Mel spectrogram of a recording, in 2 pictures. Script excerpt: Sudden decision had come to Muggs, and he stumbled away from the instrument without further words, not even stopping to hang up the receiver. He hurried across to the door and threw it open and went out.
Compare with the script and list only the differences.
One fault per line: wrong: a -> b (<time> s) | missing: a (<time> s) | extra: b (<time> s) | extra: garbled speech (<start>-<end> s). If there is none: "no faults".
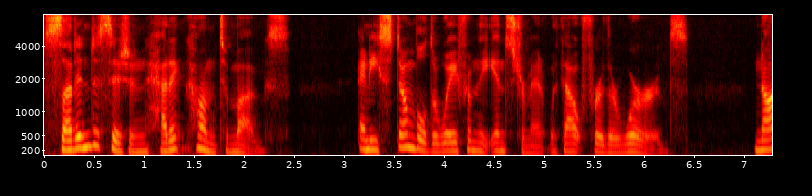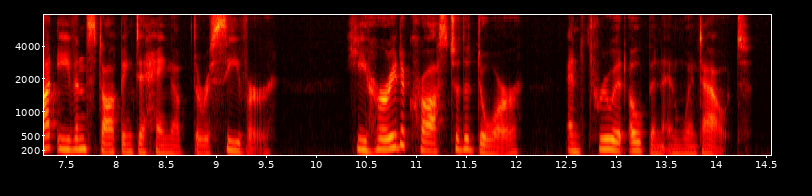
wrong: had -> hadn't (1.0 s)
